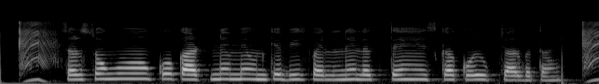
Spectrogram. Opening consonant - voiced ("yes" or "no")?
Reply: no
